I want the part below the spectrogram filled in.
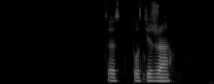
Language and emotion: Russian, neutral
